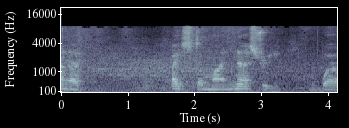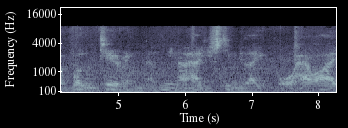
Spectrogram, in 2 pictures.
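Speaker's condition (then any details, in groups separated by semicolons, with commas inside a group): Brain injury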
